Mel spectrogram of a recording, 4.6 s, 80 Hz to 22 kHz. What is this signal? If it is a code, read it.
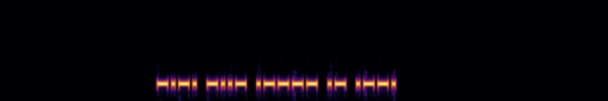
Morse code, heard as a keyed tone, about 45 wpm, 700 Hz. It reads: CX1AP
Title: DXCC-100 Call Signs - 5 Characters - Repeated 2x - 45wpm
